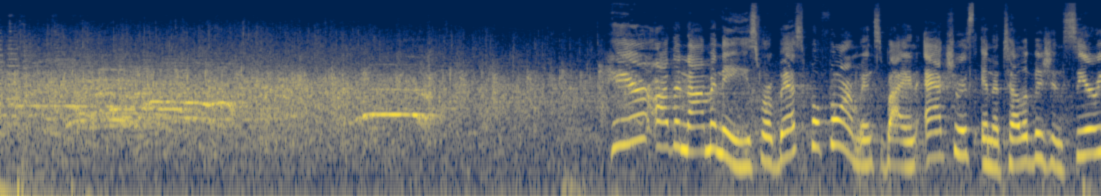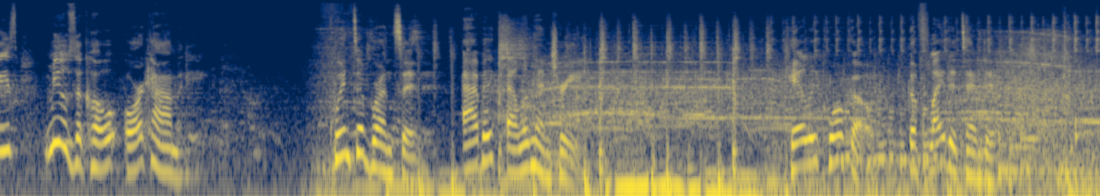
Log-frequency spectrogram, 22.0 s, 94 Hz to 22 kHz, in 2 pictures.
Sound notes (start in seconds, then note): 3.7 applause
